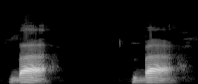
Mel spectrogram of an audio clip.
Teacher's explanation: বার মাখরাজ হলো দুই ঠোঁটের যে ভিজা অংশ রয়েছে এই ভিজা অংশ থেকে। যেমন বা, দুই ঠোঁটের ভিজা অংশ একসঙ্গে লাগিয়ে একটি হরফ উচ্চারিত হয়, সেটি হলো বা, বা।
